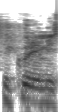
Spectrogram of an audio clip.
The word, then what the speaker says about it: Chicoutimi: It's Chicoutimi Saguenay, and it's pretty it's pretty weird.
